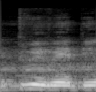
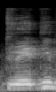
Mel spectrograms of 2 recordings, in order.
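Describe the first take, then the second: First: The word is pronounced in a careful, standard way. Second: The word is pronounced in a careless, hasty way. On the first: The speaker calls it right. "जबकि ये द्विवेदी होता है" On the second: The speaker calls it wrong. "इसको हम द्विवेदी बोल जाते हैं"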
